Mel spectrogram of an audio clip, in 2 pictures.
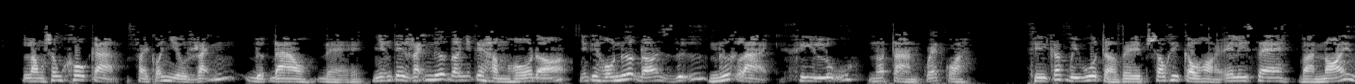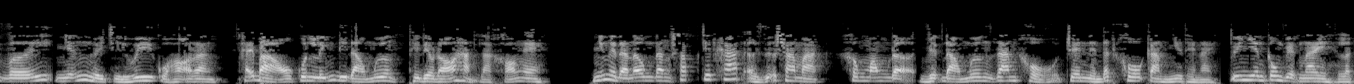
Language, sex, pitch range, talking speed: Vietnamese, male, 130-190 Hz, 230 wpm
